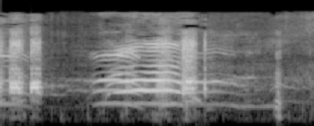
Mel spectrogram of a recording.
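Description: Goose honking: one drawn-out call a little over half a second in, followed by a sharp click near the end.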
